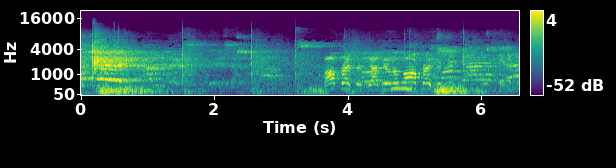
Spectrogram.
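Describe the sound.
A basketball bounces during a bounce pass in a game, a few sharp thuds standing out under a commentator's continuous talk.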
